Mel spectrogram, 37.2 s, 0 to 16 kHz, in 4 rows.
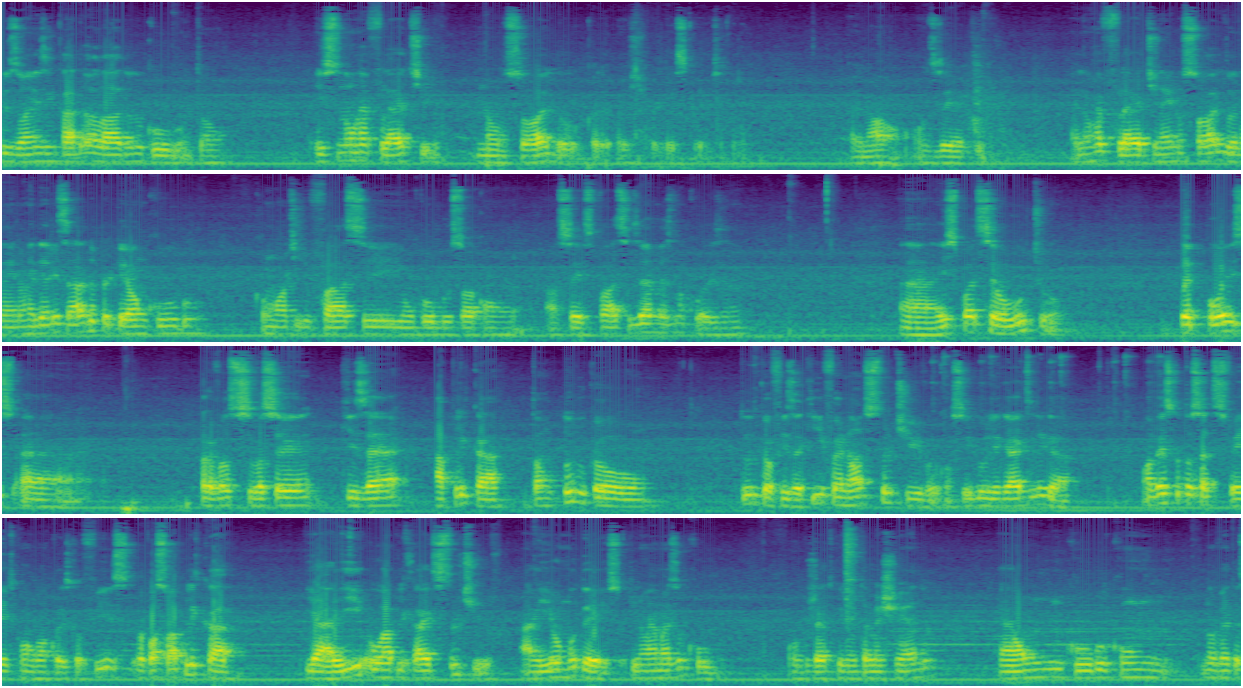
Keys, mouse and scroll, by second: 5.1 s, 8.1 z, 8.9-10.4 middle drag, 15.6-17.0 middle drag, 21.0 z, 22.0-23.5 middle drag, 27.2-30.2 drag, 32.0-33.3 drag, 33.5-35.0 middle drag.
